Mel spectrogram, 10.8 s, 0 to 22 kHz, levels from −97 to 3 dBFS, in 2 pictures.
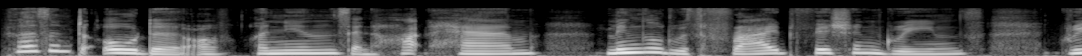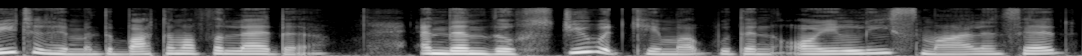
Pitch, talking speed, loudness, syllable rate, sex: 205 Hz, 190 wpm, -18 LUFS, 4.6 syllables/s, female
